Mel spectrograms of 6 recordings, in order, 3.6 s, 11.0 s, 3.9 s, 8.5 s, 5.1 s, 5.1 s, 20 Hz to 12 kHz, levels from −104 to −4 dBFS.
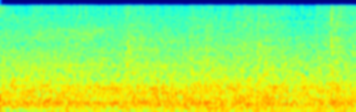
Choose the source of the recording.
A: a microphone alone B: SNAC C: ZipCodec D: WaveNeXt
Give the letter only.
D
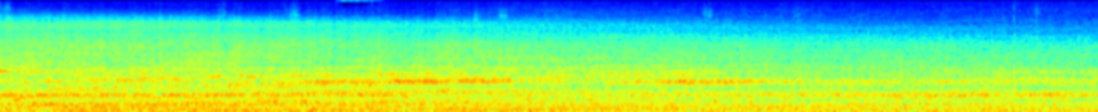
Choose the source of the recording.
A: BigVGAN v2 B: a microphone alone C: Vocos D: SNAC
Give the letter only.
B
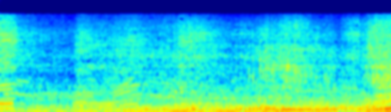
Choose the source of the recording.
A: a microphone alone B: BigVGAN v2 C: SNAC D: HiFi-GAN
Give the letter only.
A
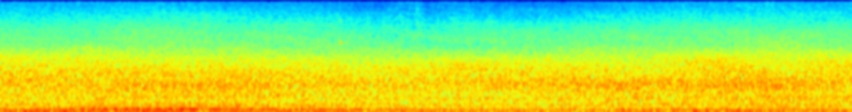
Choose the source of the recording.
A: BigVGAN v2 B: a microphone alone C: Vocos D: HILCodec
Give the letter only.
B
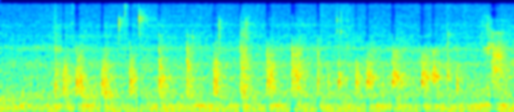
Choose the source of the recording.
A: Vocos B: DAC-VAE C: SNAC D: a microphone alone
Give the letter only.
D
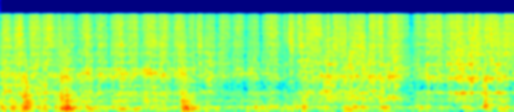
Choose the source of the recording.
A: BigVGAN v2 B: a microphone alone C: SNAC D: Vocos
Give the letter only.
A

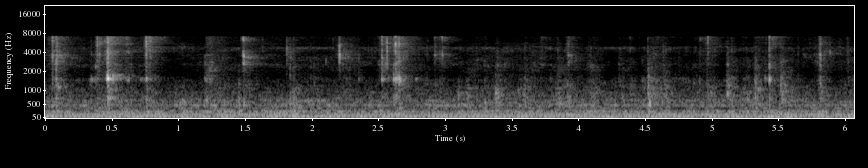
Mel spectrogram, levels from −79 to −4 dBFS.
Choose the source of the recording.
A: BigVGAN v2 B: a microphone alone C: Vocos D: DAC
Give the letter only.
D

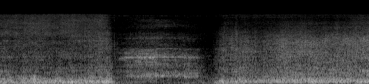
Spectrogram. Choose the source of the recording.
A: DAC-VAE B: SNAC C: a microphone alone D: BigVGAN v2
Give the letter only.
B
